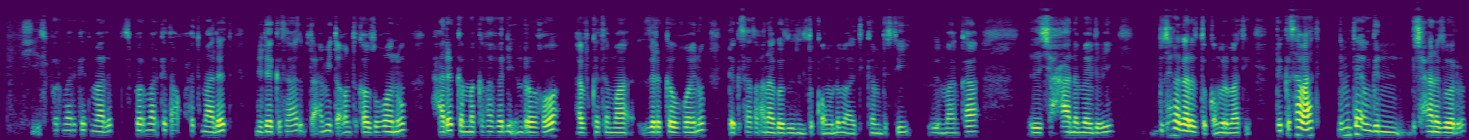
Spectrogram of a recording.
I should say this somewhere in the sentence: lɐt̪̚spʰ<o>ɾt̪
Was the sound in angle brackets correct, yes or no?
yes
